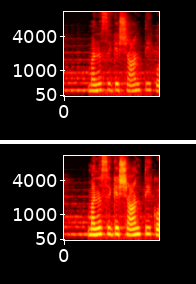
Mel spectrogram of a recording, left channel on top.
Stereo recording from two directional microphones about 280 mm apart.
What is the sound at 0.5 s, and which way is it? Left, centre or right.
A woman's voice, right.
